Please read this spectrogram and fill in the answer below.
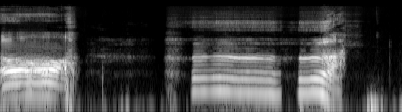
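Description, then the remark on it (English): A loud, drawn-out yawn early in the morning with a voiced, wavering pitch, followed by a pause and a second long vocal yawn that rises and trails off, with soft breathy noises between. “I'm sorry for hurting your ears with my yawns and eons.”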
